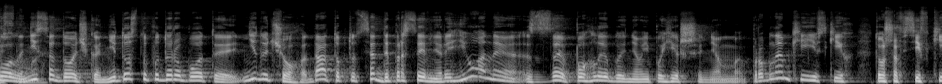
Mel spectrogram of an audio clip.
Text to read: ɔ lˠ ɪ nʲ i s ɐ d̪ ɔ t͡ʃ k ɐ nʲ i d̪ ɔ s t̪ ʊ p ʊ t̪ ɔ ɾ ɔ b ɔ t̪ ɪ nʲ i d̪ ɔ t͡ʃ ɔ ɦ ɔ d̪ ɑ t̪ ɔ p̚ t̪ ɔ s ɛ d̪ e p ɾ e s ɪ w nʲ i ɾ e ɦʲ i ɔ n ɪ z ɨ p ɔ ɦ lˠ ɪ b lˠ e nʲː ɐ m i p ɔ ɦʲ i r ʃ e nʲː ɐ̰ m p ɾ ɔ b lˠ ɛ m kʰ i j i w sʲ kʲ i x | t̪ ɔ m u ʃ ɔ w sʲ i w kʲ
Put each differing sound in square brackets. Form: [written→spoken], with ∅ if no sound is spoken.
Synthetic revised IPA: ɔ lˠ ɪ nʲ i s ɐ d̪ ɔ t͡ʃ k ɐ nʲ i d̪ ɔ s t̪ ʊ p ʊ [t̪→d̪] ɔ ɾ ɔ b ɔ t̪ ɪ nʲ i d̪ ɔ t͡ʃ ɔ ɦ ɔ d̪ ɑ t̪ ɔ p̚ t̪ ɔ s ɛ d̪ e p ɾ e s ɪ w nʲ i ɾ e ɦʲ i ɔ n ɪ z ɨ p ɔ ɦ lˠ ɪ b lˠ e nʲː ɐ m i p ɔ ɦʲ i r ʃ e nʲː ɐ̰ m p ɾ ɔ b lˠ ɛ m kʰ i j i w sʲ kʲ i x | t̪ ɔ m u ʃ ɔ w sʲ i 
